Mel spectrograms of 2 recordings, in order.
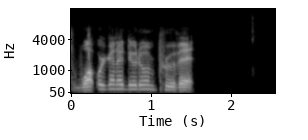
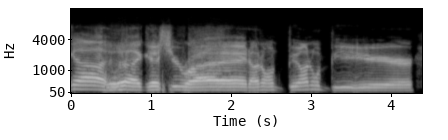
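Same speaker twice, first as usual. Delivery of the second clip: lower, slow, defeated mumble; mock dejected trainee voice; 3 semitones lower, 4 dB louder, slower than usual. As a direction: sound beaten down and ready to quit. Trainee answers the put-down, dejected.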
